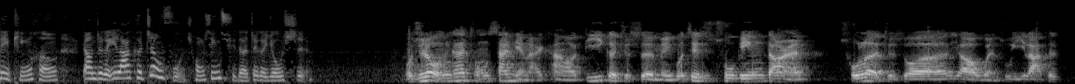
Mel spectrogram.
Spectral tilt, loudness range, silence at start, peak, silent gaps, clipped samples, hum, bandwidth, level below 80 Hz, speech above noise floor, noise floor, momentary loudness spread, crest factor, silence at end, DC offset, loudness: -5 dB/octave; 5 LU; 0 s; -6 dBFS; none; under 0.1%; none; 16 kHz; -66 dBFS; 32 dB; -57 dBFS; 10 LU; 18 dB; 0.2 s; under 0.1%; -25 LUFS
